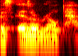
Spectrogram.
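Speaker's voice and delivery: ordinary delivery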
